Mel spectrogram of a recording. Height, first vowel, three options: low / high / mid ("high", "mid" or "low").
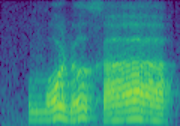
mid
